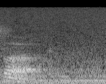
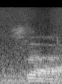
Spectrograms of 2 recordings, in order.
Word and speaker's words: slower: Similarly, earlier on I used the word slower, and I pronounced it, did you notice, as slur. Slur. I was doing the same sort of things. You've got O plus er.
